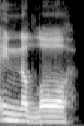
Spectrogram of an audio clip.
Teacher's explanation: যদি আল্লাহ শব্দের পূর্বে যে শব্দটি আছে সেই শব্দটির শেষ অক্ষর যদি ফাতহা দিয়ে শেষ হয় অর্থাৎ আল্লাহ শব্দকে যদি আমরা ফাতহা দিয়ে যোগ করি ফাতহা যুক্ত বর্ণ দিয়ে যদি যোগ করি তাহলে আল্লাহ শব্দটি মোটা হবে মানে হেভি হবে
